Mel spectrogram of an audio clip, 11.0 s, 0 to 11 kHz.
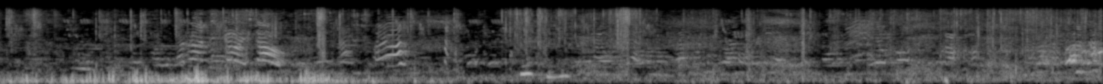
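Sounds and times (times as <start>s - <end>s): footsteps through grass: 0.0s - 11.0s.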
